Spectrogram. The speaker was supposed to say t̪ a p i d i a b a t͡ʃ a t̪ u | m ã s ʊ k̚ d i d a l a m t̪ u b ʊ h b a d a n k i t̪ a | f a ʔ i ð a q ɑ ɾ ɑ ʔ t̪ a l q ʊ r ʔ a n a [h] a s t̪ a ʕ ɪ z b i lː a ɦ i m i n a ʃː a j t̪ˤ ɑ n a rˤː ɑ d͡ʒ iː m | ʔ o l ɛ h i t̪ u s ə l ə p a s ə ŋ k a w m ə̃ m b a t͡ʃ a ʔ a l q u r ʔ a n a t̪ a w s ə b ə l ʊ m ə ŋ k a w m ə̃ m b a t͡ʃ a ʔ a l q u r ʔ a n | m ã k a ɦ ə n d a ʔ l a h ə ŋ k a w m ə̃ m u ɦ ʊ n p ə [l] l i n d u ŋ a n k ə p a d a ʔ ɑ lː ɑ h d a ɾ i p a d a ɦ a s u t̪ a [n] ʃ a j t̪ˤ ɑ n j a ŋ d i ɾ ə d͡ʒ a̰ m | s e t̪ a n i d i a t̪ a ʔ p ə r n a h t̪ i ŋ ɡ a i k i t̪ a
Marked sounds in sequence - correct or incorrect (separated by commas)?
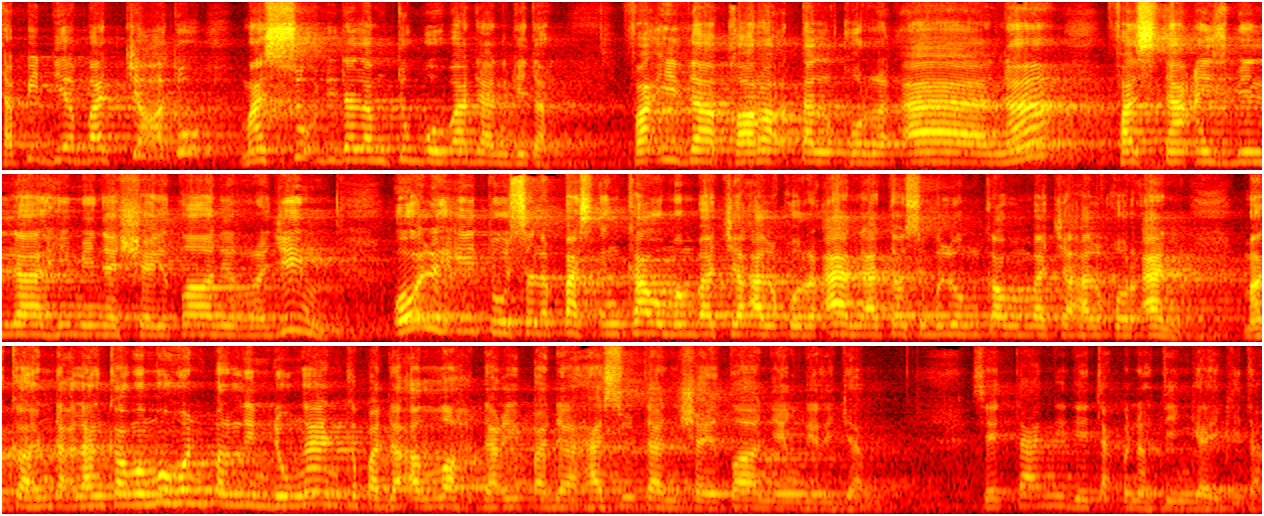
incorrect, incorrect, correct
